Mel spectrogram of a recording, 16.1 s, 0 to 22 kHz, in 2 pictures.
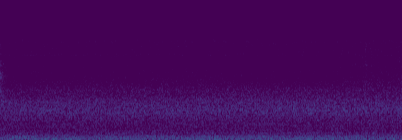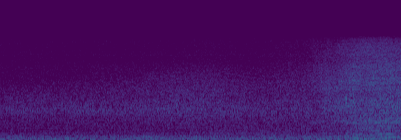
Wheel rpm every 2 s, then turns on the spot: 0, 0, 0, 0, 0, 0, 0, 0.
none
